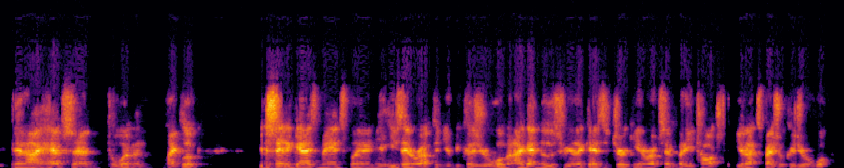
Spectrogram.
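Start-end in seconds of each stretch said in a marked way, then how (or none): none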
